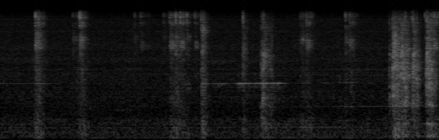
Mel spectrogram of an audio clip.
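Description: Faint, irregular clicks from a computer mouse and keyboard, spaced about half a second to a second apart, with a quick cluster of clicks near the end.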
